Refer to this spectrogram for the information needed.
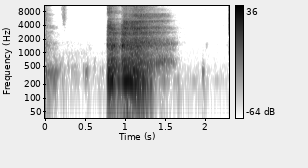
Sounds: Throat clearing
